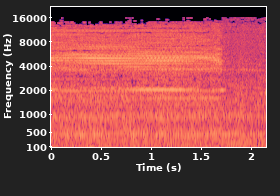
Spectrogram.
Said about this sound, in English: At Szymanski's, one of Cape Town's most prominent jewelers, many customers drop by to watch diamonds cut to size on spinning machines, then polished to a gleam on grinding wheels.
